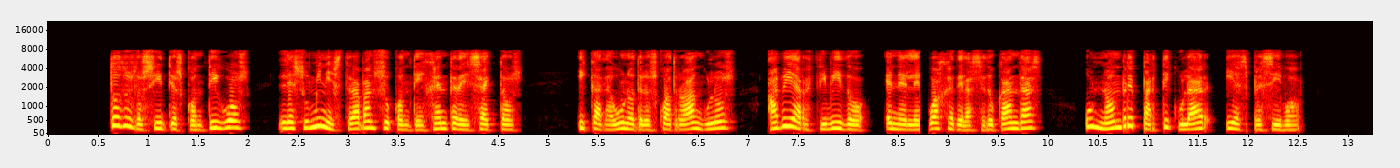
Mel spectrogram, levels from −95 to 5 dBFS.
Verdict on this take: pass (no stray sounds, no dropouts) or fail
fail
